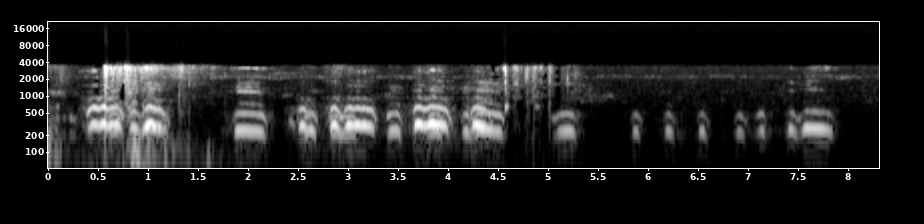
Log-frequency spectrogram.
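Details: A mature female great horned owl sitting on her nest at night gives a fairly high, mellow hooting series: longer hoots in a quick run, then shorter hoots about half a second apart. Her hoot is higher pitched than the male's.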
